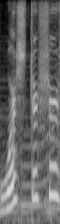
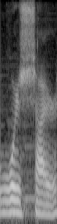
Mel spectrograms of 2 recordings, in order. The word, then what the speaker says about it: Worcestershire: tablespoons of olive oil and 2 tablespoons of Worcestershire sauce which is the correct pronunciation did you know the sauce was actually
